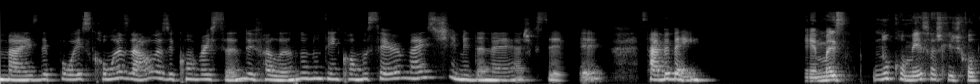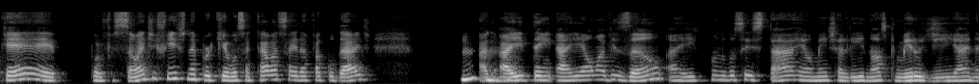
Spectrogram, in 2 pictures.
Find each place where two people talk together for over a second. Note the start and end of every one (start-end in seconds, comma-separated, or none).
none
